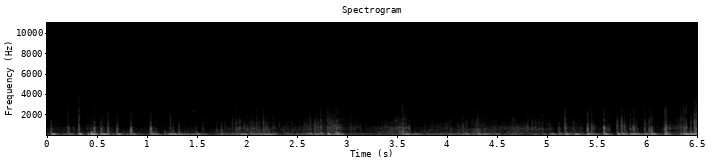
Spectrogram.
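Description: Fingernails tap the top edge of a thick brown embossed leather journal with an inset blue stone and a metal clasp, held in front of a microphone. The taps are quick, dry, soft clicks over a steady low hum around 117 Hz, coming in uneven flurries with short, dead decays.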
